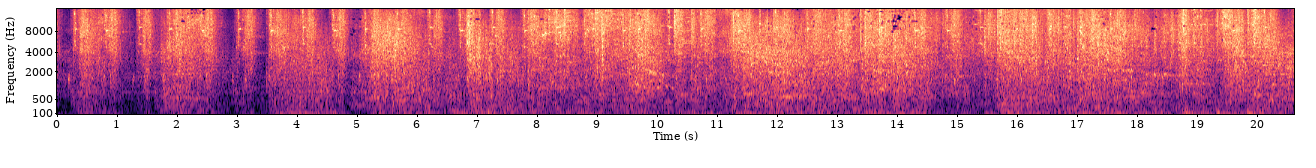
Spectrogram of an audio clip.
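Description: Magic spells whoosh and crackle in a fast battle.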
